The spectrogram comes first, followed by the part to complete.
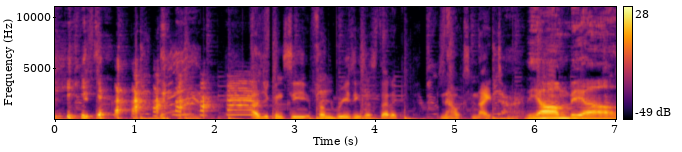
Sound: laugh

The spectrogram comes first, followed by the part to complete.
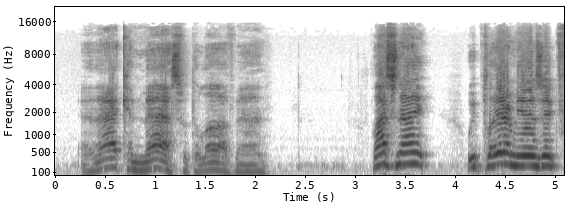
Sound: none

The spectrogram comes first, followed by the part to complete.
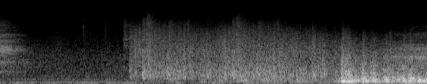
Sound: thunder; evil whisper; scared breathing

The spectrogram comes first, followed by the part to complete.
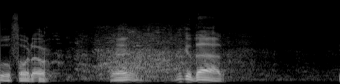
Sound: audience laughing

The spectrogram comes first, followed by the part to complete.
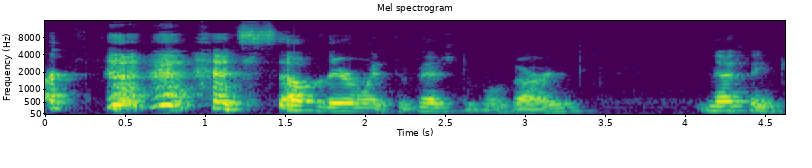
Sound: laughs

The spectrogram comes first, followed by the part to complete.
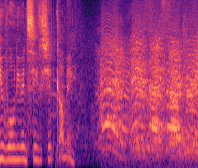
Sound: chanting

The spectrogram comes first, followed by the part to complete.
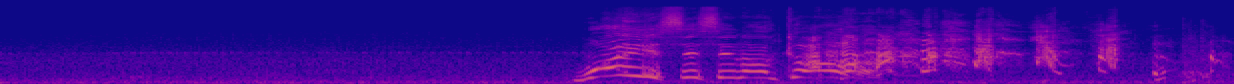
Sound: laughs

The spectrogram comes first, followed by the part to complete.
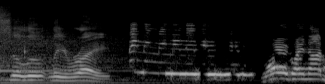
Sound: mimicking bell

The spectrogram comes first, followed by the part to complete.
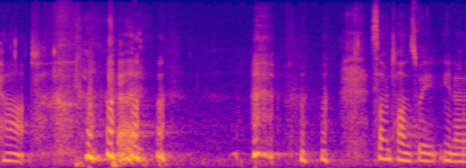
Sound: laughs

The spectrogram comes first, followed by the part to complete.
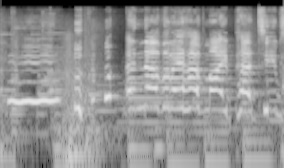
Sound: laughs

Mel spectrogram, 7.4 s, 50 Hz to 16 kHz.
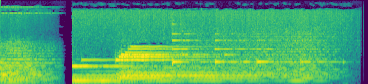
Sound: Windows 95 Startup Sound

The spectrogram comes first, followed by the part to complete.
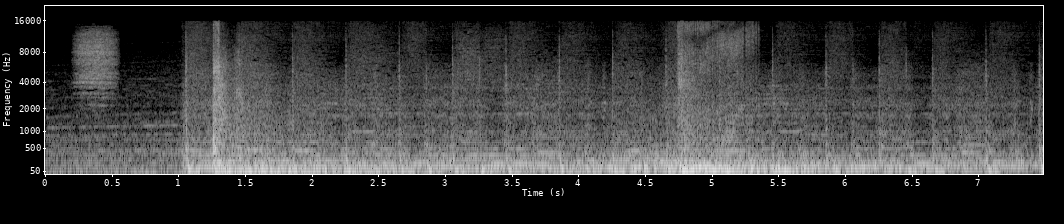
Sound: rock music; blade impacts

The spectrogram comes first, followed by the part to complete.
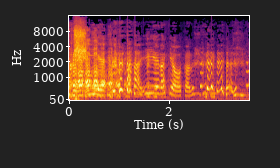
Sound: laughs

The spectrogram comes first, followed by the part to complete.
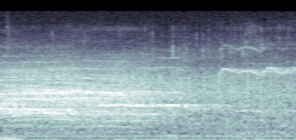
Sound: cheers and applause

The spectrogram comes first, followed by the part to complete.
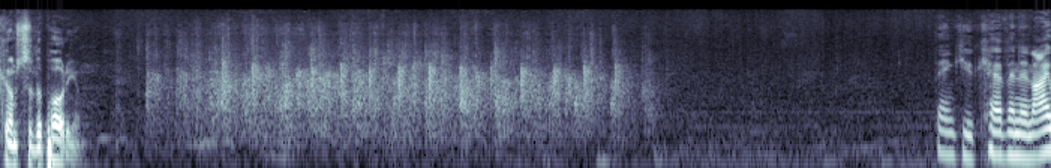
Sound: applause

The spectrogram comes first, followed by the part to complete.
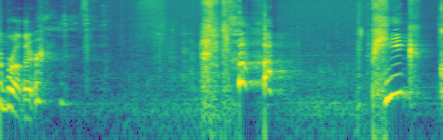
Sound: laughs

